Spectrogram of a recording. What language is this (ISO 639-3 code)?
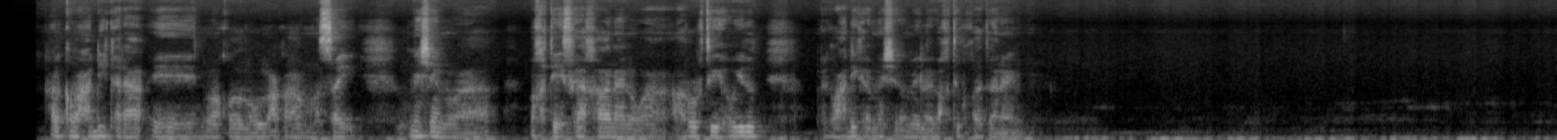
som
